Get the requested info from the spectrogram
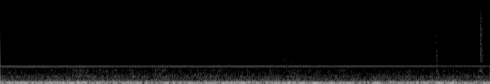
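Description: Steady low rumble of a passenger train, with a faint steady high tone and two short clicks near the end.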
